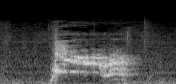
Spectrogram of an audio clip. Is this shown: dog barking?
yes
